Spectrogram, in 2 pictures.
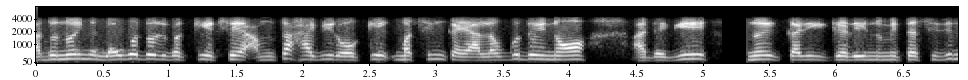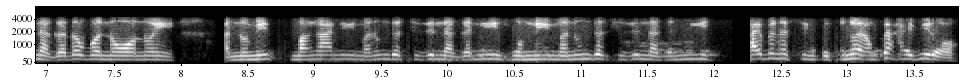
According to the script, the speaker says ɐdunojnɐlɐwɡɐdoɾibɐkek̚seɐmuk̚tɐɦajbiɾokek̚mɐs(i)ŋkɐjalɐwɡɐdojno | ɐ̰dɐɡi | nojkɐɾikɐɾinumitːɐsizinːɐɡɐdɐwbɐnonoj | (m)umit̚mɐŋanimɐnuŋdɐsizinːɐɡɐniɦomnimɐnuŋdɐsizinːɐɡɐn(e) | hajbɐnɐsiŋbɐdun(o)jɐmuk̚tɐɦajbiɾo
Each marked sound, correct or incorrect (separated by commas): correct, incorrect, incorrect, correct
